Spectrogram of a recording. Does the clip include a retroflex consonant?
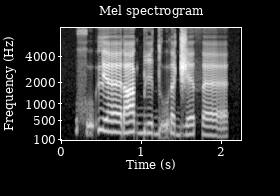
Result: no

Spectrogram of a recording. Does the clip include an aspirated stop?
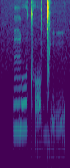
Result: yes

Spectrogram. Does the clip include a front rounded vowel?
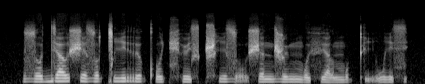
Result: yes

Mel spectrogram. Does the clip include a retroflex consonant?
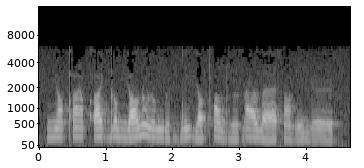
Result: yes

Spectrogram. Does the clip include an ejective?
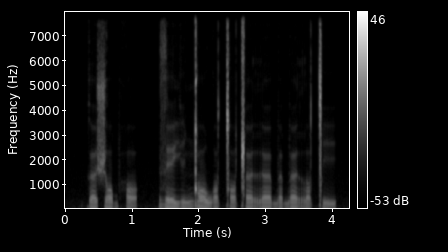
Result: no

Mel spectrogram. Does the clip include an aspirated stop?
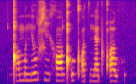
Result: no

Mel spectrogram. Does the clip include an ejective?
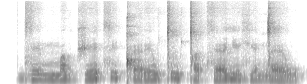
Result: yes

